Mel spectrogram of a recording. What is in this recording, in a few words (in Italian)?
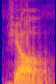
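"fioo", dialettale crespinese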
